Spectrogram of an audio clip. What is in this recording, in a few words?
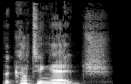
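"cutting-edge", British English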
